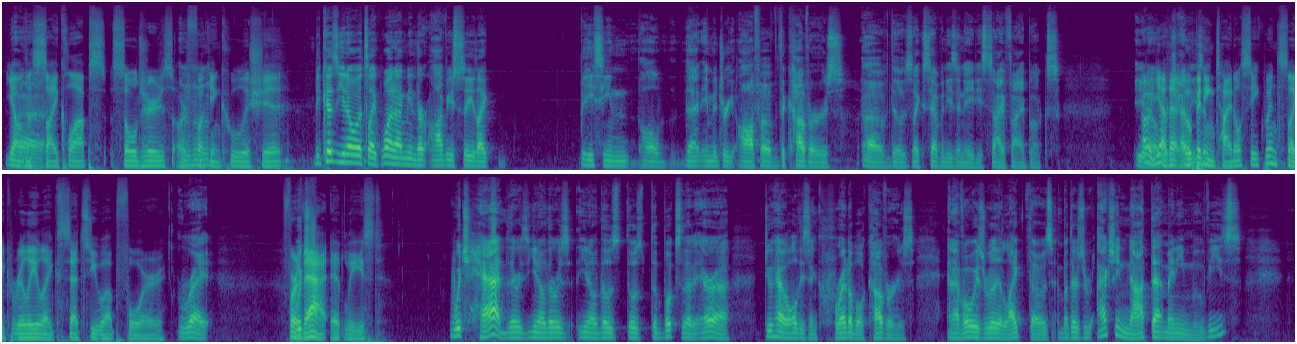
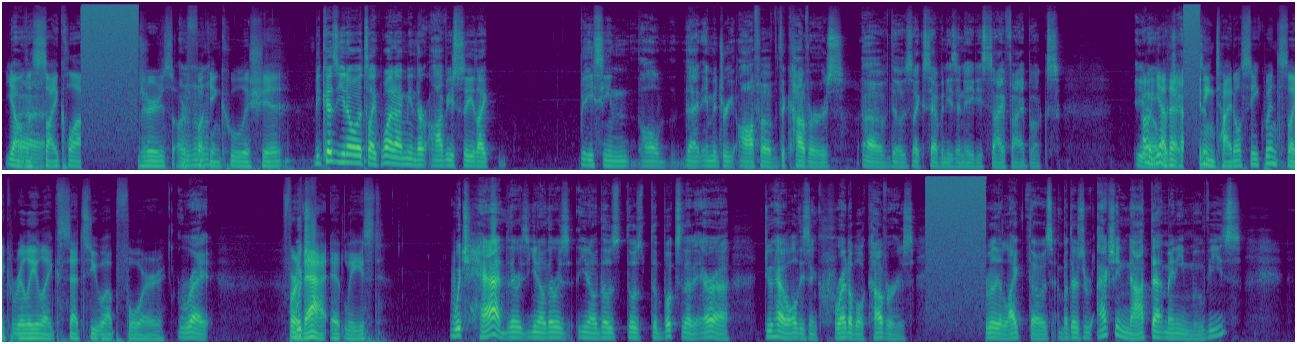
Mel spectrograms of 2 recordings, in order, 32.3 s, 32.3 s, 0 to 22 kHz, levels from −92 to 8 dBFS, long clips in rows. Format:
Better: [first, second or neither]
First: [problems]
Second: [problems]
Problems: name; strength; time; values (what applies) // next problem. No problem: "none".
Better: first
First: none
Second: audio cutting out; filled with static; at 1 s for 0.5 s, at 15 s and at 28 s for 1 s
